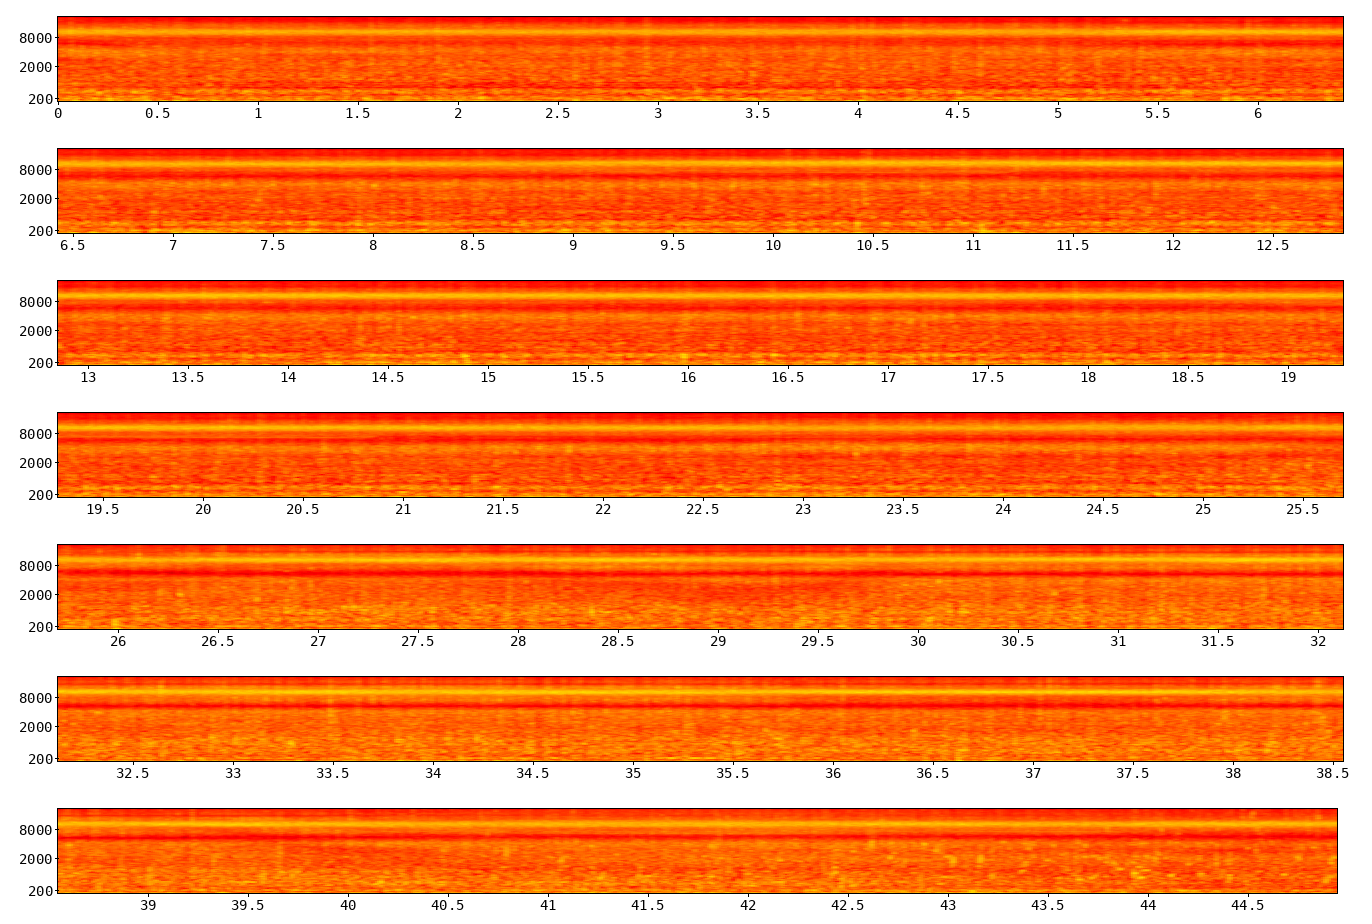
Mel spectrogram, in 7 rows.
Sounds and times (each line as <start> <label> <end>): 0.0 Stream 44.9
40.3 Frog calls 44.9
